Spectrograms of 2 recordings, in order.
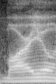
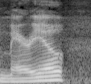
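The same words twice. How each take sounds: First: The name has a native Italian pronunciation. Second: The name has an exaggerated, cartoonish pronunciation. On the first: The speaker calls it right. "if my name was Mario" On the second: The speaker calls it wrong. "people were calling me Mario"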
